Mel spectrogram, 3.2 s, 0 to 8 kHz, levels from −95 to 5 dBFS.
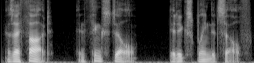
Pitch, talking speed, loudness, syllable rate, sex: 90 Hz, 130 wpm, -21 LUFS, 5.2 syllables/s, male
